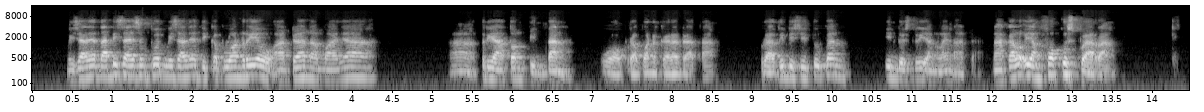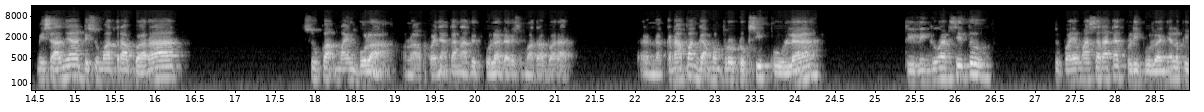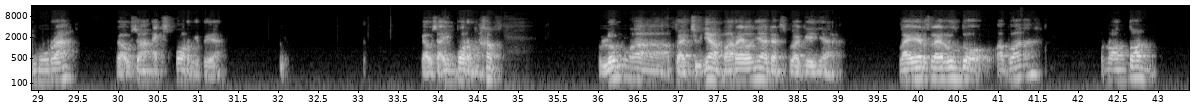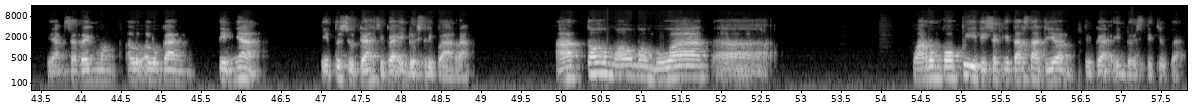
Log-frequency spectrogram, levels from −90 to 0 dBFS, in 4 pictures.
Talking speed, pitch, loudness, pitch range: 105 wpm, 130 Hz, -21 LUFS, 115-150 Hz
